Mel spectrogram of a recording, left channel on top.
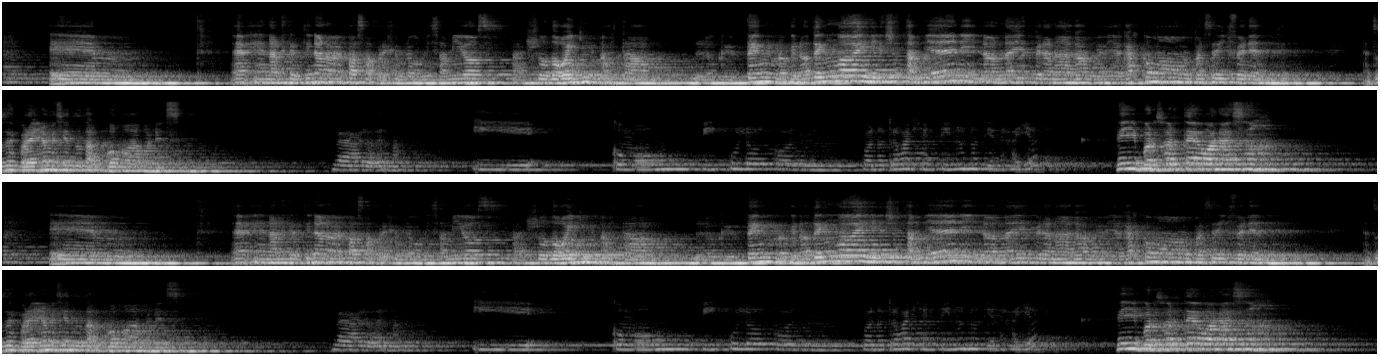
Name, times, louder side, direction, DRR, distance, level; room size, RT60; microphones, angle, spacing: voice 1, 0.5-1.6 2.3-12.9 13.6-15.7 24.9-26.5, left 1 dB, 25° left, -1 dB, 2.9 m, -18 dB
voice 2, 17.1-17.8 18.5-19.1 19.9-24.1, equal, 5° left, -1 dB, 2.6 m, -34 dB
25.0 x 23.0 x 5.8 m, 2.5 s
head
